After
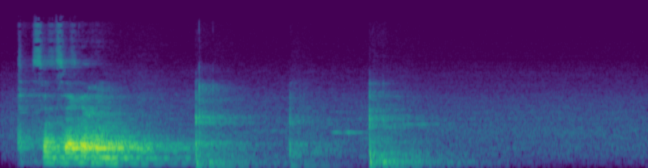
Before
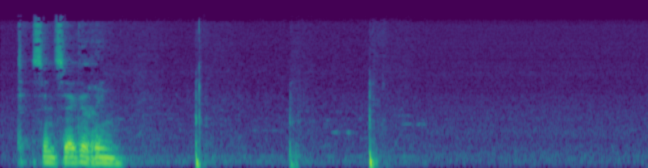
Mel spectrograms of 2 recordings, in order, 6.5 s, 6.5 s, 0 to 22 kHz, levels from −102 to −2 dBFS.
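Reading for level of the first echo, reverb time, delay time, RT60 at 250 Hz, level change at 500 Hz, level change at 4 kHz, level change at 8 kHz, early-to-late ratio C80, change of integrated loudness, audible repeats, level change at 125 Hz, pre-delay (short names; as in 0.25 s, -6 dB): -13.0 dB, 1.6 s, 0.137 s, 2.0 s, +7.5 dB, -5.5 dB, n/a, 5.5 dB, +6.5 dB, 1, -9.0 dB, 18 ms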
